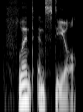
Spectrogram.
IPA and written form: flɪnt ænd stiːl (Flint and Steel)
